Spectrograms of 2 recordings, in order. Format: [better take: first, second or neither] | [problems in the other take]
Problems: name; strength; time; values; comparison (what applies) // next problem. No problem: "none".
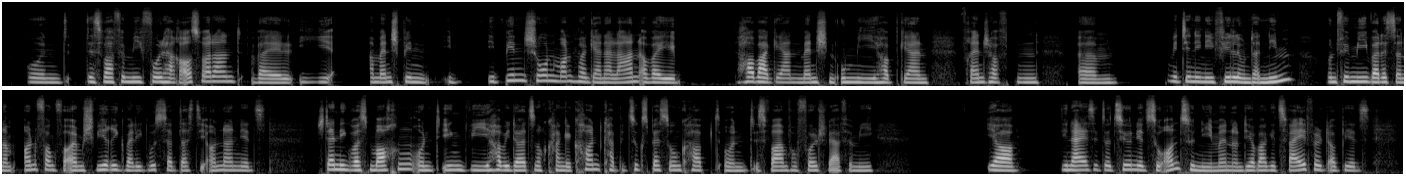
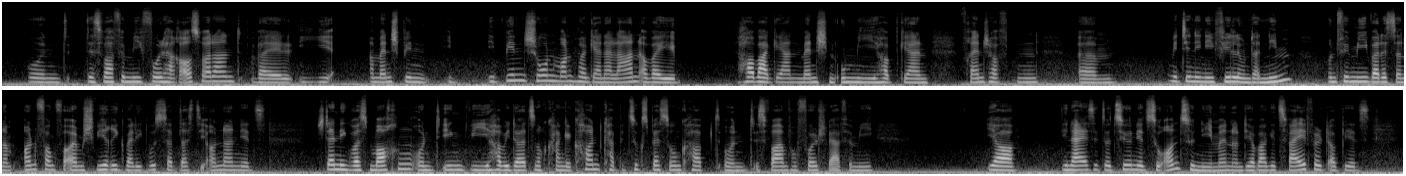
first | low rumble; faint; throughout; 25 dB below the speech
